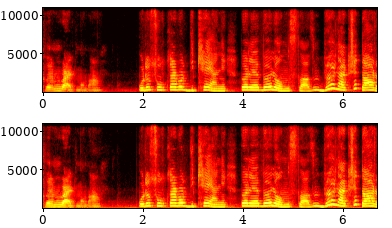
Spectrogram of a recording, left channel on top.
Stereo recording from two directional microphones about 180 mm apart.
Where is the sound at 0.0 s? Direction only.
20° right (ahead or behind).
